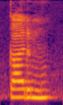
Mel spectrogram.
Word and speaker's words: कर्म: हो और किसी वर्ण के ऊपर लगा हो तो उस समय र का आधा ही बोला जाएगा, जैसे कर्म, ठीक है, मर्म, शर्म। इसमें देखिए म का तो और श का, क का ज्यादा उच्चारण होला, लेकिन र आधे रूप में ही प्रयोग किया जा रहा है।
